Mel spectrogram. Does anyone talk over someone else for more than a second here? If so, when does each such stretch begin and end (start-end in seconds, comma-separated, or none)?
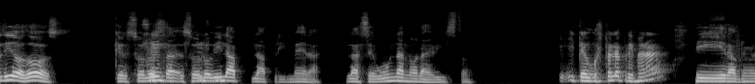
none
